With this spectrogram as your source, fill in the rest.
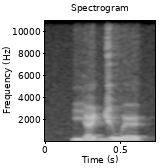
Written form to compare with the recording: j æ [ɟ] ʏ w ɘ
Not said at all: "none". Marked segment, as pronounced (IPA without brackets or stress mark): ɟ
